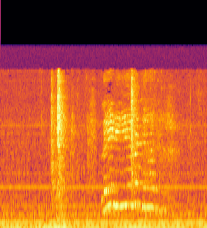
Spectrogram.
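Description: A door is opened nearby: a sharp clunk, then a drawn-out, squeaky creak lasting about a second, over a steady low hum.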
